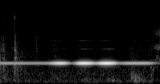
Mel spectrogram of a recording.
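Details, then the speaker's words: Sony STR-GX80ES receiver after extensive component replacement and fix of right-channel crackle: pure steady 1 kHz test tone swelling and fading with volume, no switching noise, crackle or oscillation; output clean. "łączymy sobie sygnał testowy jeden kilohertz nie słychać żadnego przełączania kropeczka działa także momentu przełączanie słychać żadnego jestem tu nie trzeszczy"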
